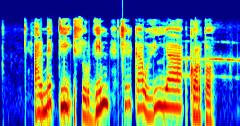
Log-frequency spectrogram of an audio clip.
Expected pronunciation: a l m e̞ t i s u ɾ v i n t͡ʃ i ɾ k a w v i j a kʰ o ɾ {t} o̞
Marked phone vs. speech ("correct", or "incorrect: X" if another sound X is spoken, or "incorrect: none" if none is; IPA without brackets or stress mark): incorrect: p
